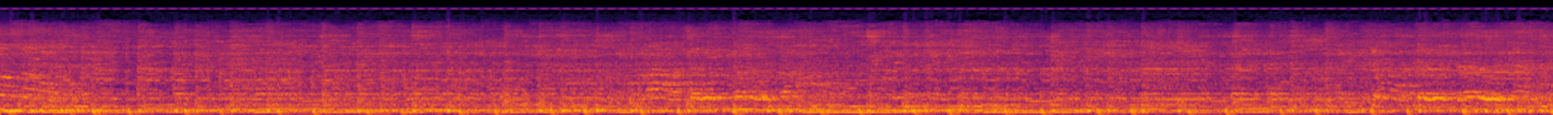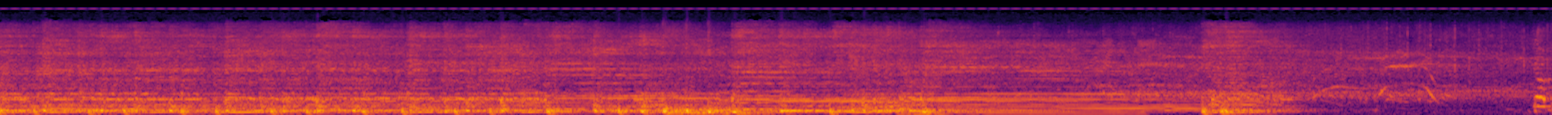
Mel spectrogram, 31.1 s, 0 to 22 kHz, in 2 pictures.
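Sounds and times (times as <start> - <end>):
person singing: 0.0 - 1.0, 4.9 - 10.3, 12.2 - 17.1
live rock band playing: 0.0 - 29.4.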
